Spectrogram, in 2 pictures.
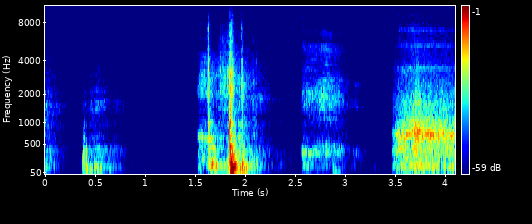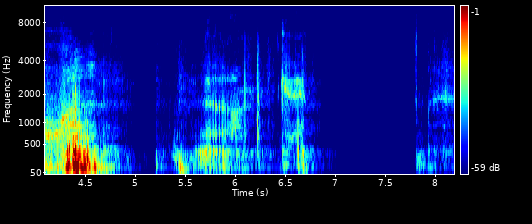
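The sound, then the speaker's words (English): A door is pushed shut with a solid thunk, surrounded by shuffling, creaking movement and a couple of sharper knocks, with soft breathy vocal sounds in between. “Close this door.”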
